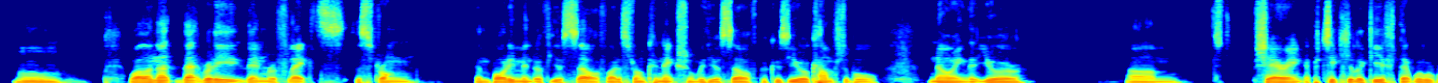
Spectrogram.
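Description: With an Australian accent, a man speaks at fairly low pitch in a dark, mellow tone. The background is quiet. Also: dry, close sound with no echo. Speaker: podcast host. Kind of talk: interview. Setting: remote call.

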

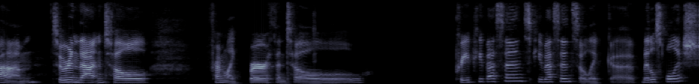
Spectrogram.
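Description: Speaking very slowly with a Californian accent, a woman uses a medium pitch that swings very widely. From Orange County, California. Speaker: writer and mom discussing faith. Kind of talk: podcast interview.

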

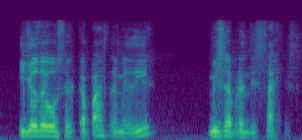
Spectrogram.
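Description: The man talks at a moderate pace in a dry, close sound with no echo. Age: 60s. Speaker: engineering professor. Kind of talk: interview.

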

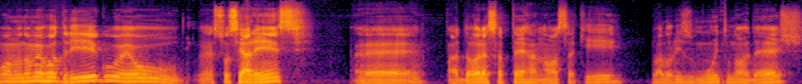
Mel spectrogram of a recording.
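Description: Speaking at a fairly slow pace, a man has an unremarkable speaking voice with a medium pitch and ordinary pitch variation. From Ceará, Brazil. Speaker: entrepreneur. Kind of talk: casual interview chat.

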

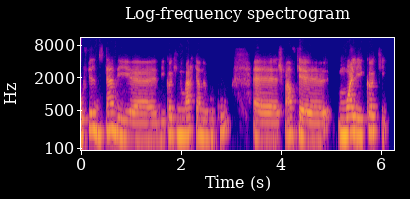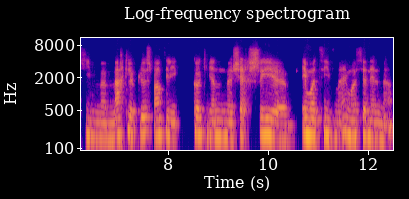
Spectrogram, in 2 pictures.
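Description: A woman speaks at a very slow pace and a fairly low pitch, with ordinary pitch variation. Her loudness swings widely. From Quebec, Lac-Saint-Jean. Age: 30s. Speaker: family physician. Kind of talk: interview.

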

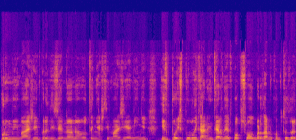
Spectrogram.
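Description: On a very clean recording with a silent background, a man with a high voice talks fairly quickly with fairly even intonation. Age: 30s. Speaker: podcast host, video game reviewer. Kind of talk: casual chat.

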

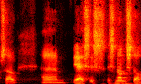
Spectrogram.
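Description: A man with an English accent at a moderate pace. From England. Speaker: soccer assistant coach. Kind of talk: interview.

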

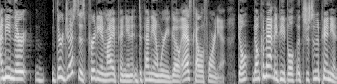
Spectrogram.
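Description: Lively intonation in an American accent at a very fast pace. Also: woman, fairly high pitch for a woman. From Chicago. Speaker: podcast host. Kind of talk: casual chat, true-crime style podcast banter.

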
